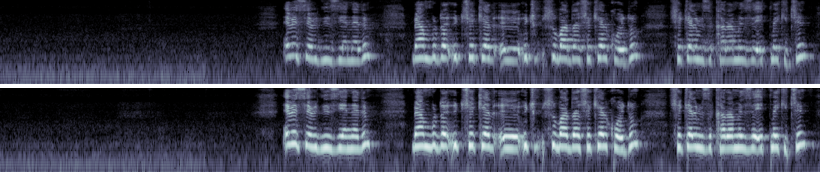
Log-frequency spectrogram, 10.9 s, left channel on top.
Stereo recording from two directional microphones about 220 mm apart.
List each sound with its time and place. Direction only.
3.4 s speech: 45° right (ahead or behind)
